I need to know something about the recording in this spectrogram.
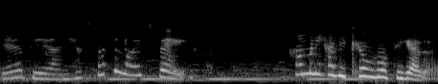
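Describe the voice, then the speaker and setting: A faintly scored, lo-fi video-call recording carries a sharp-tongued woman, played by a young actress. Her voice is high, and she delivers amateur radio-play lines with tart sarcasm and indignation. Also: big pitch swings, fairly quick. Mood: wry. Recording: dull lo-fi video call audio. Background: faint music.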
